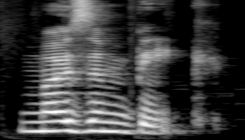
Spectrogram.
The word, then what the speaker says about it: Mozambique: So the first syllable, we have the O vowel sound. Mozam. Mozam. And the last syllable is the stressed syllable. It's louder and clearer. Mozambique. Mozambique. The long E vowel sound.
